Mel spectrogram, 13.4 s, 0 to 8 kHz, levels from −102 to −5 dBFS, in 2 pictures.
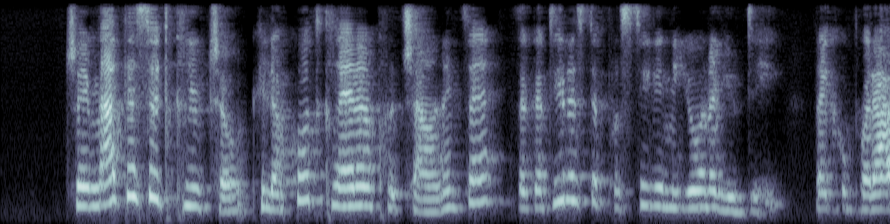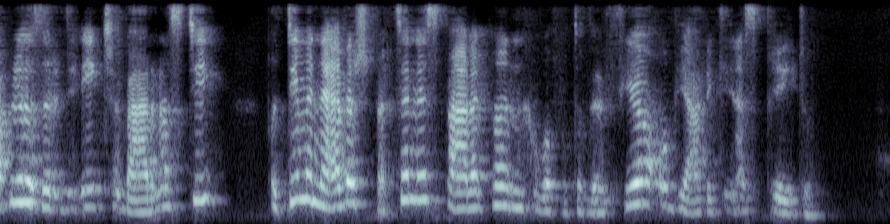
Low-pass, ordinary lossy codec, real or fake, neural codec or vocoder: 7.2 kHz; none; fake; codec, 16 kHz, 1.1 kbps, Voila-Tokenizer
